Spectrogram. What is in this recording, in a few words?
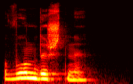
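"вундыштны", Komi, female; audio dict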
